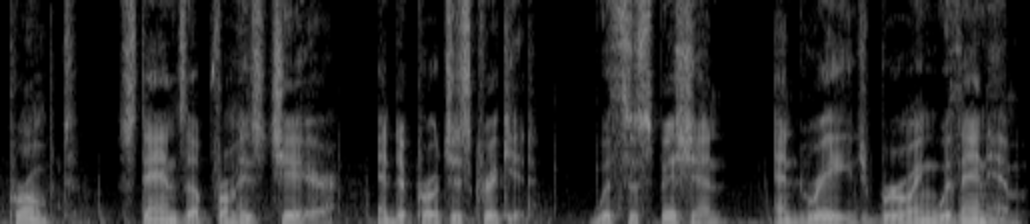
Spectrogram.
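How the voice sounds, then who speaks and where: A man with a very low voice narrates a scripted drama. He reads slowly, with plenty of movement in his pitch. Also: lively intonation, a bit bright.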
